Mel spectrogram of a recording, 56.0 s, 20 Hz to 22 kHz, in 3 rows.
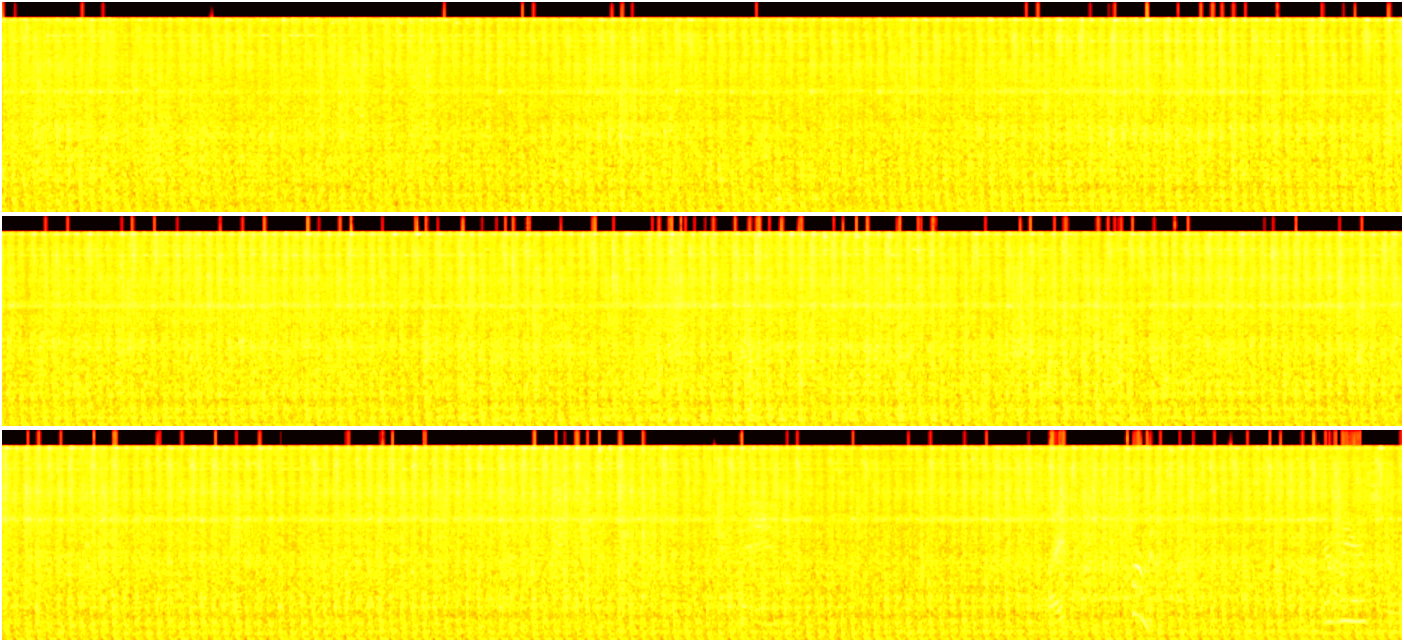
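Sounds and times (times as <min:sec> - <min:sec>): millstone grinder clattering: 0:00.0 - 0:56.0.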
